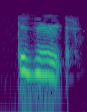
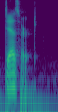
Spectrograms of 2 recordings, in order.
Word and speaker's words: Dessert: That's not how it's pronounced. If you read the People magazine story about Nikki and Brie Bella revealing the special meanings behind each of their sons' names, you would know that Buddy's middle name is pronounced desert. Desert. – But it's spelled dessert.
